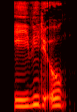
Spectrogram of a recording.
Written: evigtung

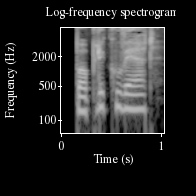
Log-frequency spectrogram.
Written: boblekuvert

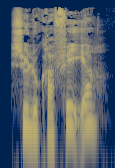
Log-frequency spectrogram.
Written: XYLOGRAFERE

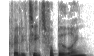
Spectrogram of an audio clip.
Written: kvalitetsforbedring

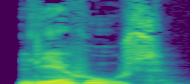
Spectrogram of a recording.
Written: lerhus

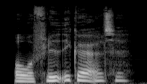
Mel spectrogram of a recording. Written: overflødiggørelse

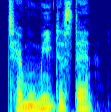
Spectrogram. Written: termometerstand

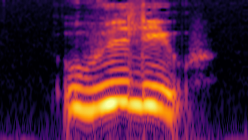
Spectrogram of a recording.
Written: udeliv

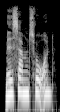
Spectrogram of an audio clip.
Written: medsammensvoren

